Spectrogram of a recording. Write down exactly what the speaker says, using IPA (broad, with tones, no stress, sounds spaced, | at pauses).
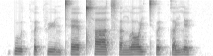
p uː˨ t̚ h ɵ˨ t̚ f yː˨˩ n t̪ʰ ɛː˨ p̚ t͡sʰ aː˧ t͡sʰ ɐ˨˧ ŋ l ɔː˧ j t̪ʰ ɵ˨˥ t̚ k ɐ˨˥ j l ɪ˨˥ k̚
